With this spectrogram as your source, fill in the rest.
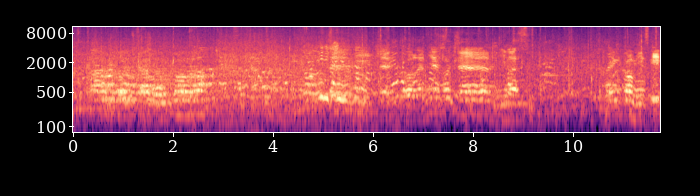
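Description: A group of men and women sings and chatters outdoors.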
